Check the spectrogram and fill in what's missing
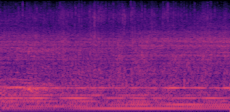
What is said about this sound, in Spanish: Aplauda al Señor.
